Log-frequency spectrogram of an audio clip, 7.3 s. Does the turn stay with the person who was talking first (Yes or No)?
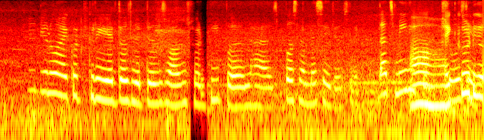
No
